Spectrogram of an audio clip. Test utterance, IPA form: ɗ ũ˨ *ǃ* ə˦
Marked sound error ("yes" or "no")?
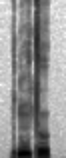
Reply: yes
